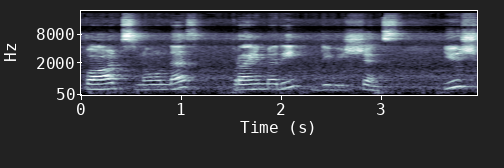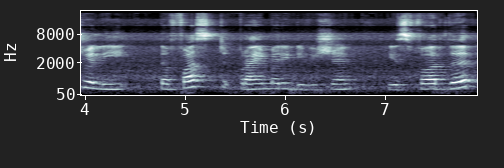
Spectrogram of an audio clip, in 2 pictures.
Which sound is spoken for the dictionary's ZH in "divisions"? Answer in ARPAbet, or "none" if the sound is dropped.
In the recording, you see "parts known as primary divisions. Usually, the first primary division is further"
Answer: SH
